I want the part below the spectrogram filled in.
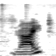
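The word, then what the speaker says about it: write: র্যাপ, রাইট, ring, এরকম অনেক শব্দ আছে যেগুলোতে ডাব্লু সাইলেন্ট থাকে।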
